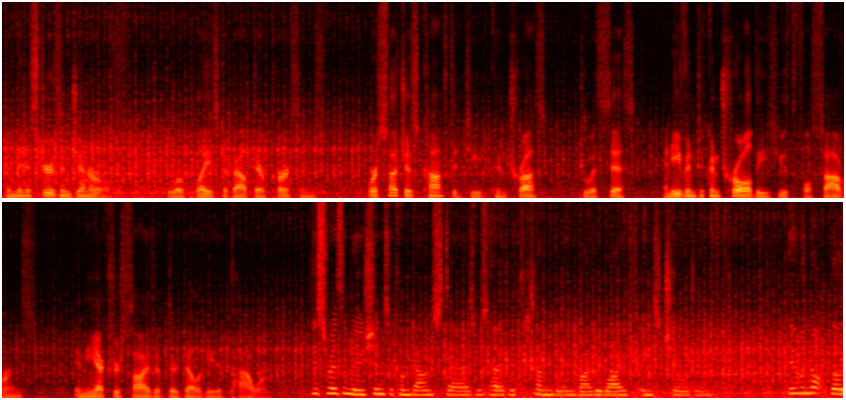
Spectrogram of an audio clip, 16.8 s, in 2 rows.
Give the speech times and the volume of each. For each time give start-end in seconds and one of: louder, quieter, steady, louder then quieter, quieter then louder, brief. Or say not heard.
0.0-15.7 steady
16.2-16.7 brief.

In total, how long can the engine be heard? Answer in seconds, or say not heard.
17 s.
